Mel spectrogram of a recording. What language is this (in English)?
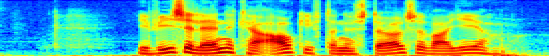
Danish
